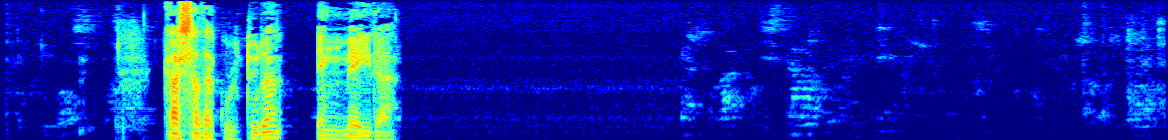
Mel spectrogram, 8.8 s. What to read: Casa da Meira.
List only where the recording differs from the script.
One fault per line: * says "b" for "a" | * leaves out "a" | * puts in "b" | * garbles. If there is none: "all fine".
* puts in "Cultura en"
